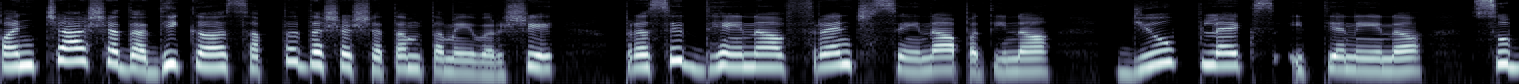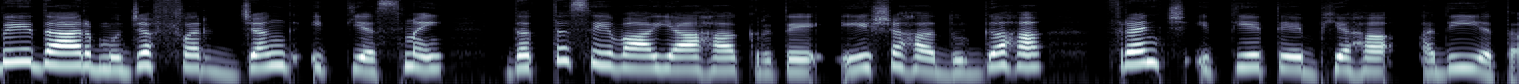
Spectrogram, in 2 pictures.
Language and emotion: Sanskrit, neutral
